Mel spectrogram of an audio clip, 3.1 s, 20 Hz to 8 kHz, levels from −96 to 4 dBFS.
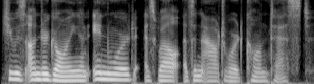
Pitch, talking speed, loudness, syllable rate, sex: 165 Hz, 210 wpm, -18 LUFS, 5.4 syllables/s, female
